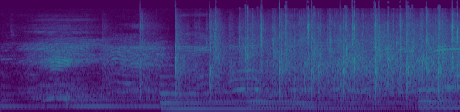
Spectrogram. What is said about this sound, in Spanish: Ponte en pie en esta hora, dale un fuerte aplauso al Señor.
